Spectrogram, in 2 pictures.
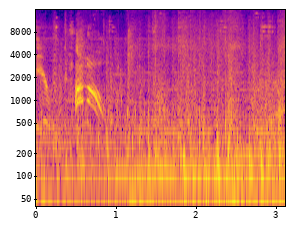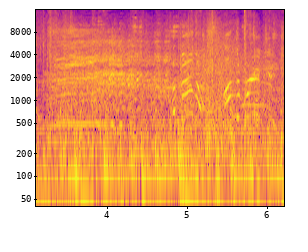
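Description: A horse in Red Dead Redemption 2 whinnies sharply twice amid a clatter of hooves and rattling gear, with a busy mix of galloping and commotion building toward the end.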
